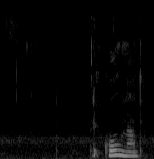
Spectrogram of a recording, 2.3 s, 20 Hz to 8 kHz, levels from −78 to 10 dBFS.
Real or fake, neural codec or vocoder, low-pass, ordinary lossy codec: real; none; 7.2 kHz; none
